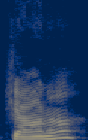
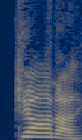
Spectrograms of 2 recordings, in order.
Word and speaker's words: Gianna: G, did I do I say your name wrong? Janna. Janna, you got it.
